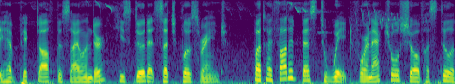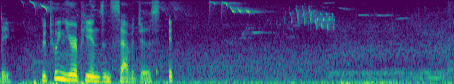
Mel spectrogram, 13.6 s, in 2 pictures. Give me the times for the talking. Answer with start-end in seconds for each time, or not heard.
0.0-9.4.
